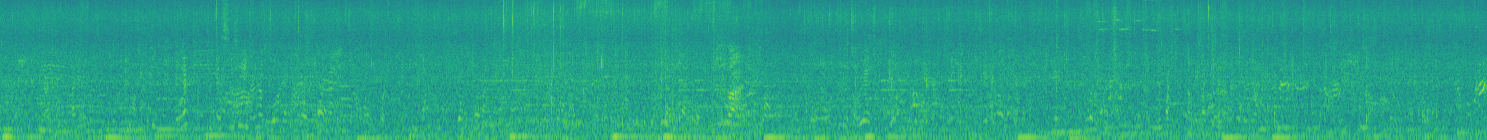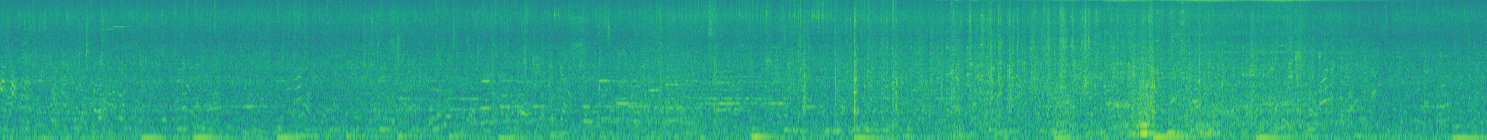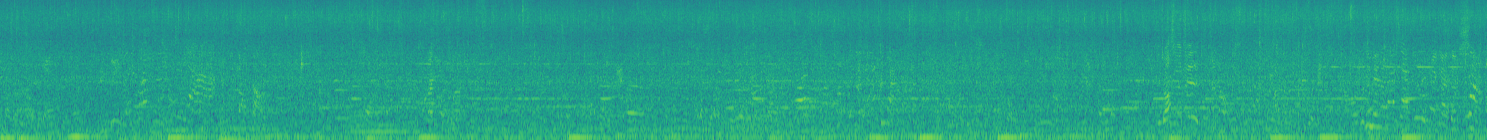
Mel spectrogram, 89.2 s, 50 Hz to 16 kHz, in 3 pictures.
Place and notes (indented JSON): {
  "title": "榕堤, Tamsui Dist., New Taipei City - Sitting next to the river bank",
  "date": "2015-08-24 17:06:00",
  "description": "Sitting next to the river bank, Sound wave, The sound of the river, Footsteps\nZoom H2n MS+XY",
  "latitude": "25.17",
  "longitude": "121.44",
  "altitude": "7",
  "timezone": "Asia/Taipei"
}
